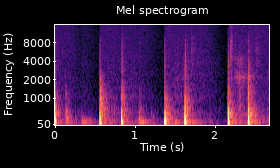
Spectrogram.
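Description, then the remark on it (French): A heartbeat, the heart of the pirate Bernard beating again after a shipwreck, starts faintly, then grows into three strong, steady lub-dub pairs of low, dull thumps with short pauses between them. No one speaks. “Mais finalement, son cœur se remit à battre.”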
